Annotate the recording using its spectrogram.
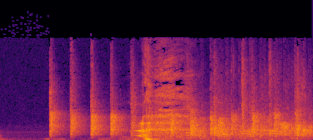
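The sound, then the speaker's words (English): A few separate, sharp hand claps quickly swell into steady, dense audience applause that carries on loudly to the end, with voices mixed into the crowd noise. “I really wasn't waiting for applause.”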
